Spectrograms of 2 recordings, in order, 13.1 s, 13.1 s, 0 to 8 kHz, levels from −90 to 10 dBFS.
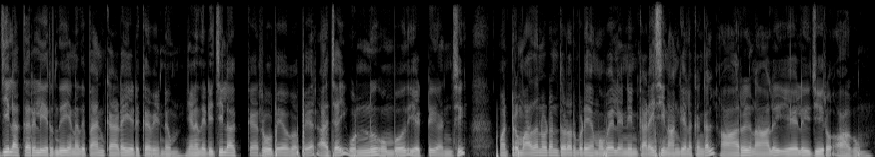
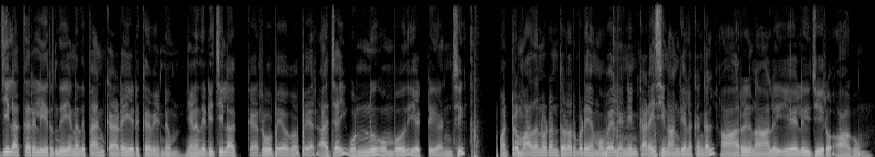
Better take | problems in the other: first | noise reduction (neural mask model RNNoise)

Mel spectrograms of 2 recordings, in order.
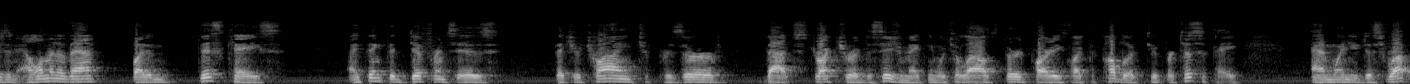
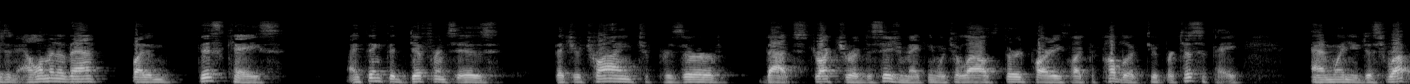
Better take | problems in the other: first | noise reduction (neural mask model Resemble Enhance denoiser)

